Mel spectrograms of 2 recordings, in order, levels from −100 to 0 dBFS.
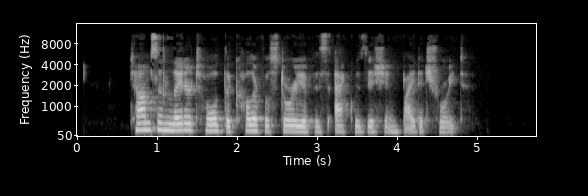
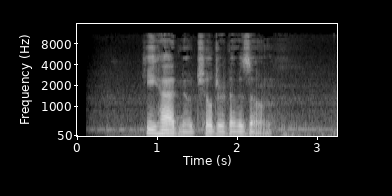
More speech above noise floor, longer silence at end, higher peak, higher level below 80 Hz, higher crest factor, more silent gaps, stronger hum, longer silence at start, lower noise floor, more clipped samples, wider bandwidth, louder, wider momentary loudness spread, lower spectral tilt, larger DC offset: first, over 65 dB vs 30 dB; first, 0.9 s vs 0.45 s; second, -8 dBFS vs -4 dBFS; second, -74 dBFS vs -46 dBFS; about the same, 18 dB vs 22 dB; neither; neither; second, 0.65 s vs 0.85 s; first, under -90 dBFS vs -52 dBFS; neither; about the same, 11.5 kHz vs 11.5 kHz; about the same, -25 LUFS vs -24 LUFS; second, 8 LU vs 15 LU; second, -4.5 dB/octave vs -6 dB/octave; neither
